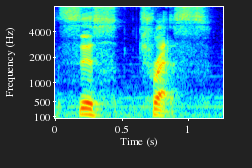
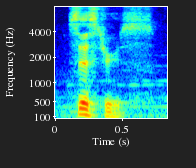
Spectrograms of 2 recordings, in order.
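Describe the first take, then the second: First: It is said as two parts, cis and tres. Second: It is said like the word sisters. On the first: The speaker calls it wrong. "I used to say it as cis tres, like cis tres. That's how I used to say it" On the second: The speaker calls it right. "in the game officially in the lore, it is pronounced sisters"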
